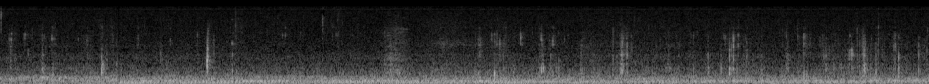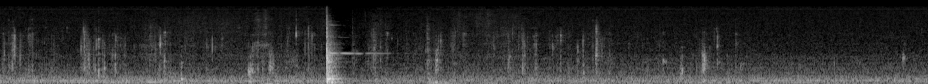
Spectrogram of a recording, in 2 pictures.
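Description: Close-miked chewing of soft food, with small wet mouth clicks over a low steady hum. About two-thirds of the way through comes one sharp clink with a brief ringing tone.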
